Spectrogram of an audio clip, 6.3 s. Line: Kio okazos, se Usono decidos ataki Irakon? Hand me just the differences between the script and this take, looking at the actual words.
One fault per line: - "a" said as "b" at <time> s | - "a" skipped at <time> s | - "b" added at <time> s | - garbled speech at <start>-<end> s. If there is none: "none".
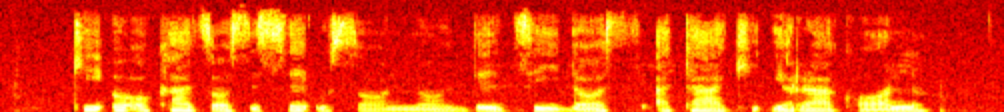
none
